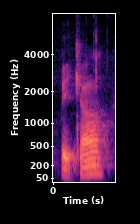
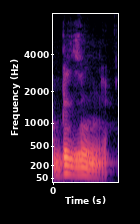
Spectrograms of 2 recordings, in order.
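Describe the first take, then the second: First: The name is said with French pronunciation. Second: The name is said with Chinese-like pronunciation. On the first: This is the usual French name for the city. "c'est selon notre euh, code d'al- alphabétique et notre prononciation" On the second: This follows how the Chinese themselves say it. "si on veut respecter euh, la phonétique euh, chinoise"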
